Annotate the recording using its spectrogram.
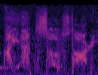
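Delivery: soundless mouthed apology; mouthed whisper. Shown as a demonstration. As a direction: barely breathe the words. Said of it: "mouthing the words".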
